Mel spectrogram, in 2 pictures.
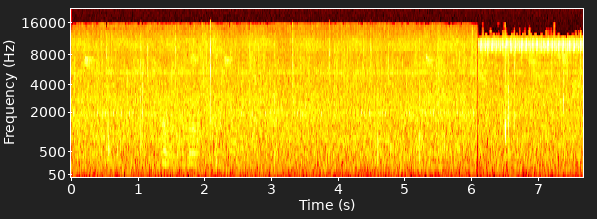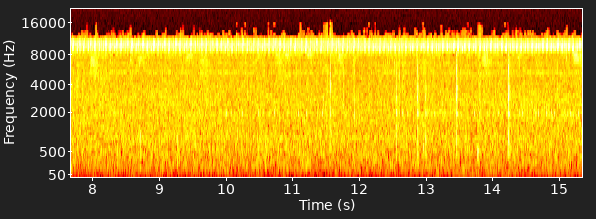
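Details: Large marsh grasshoppers in marshland in the Vendée, France: isolated sharp ticks at irregular intervals of about one to two seconds, with a steady high-pitched hissing buzz joining halfway through.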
